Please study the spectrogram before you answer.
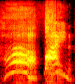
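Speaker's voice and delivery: loud exasperated giving in; fed-up parent. Retold or imitated. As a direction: give in with a furious groan. Parent gives in angrily.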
